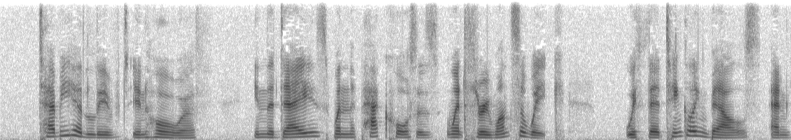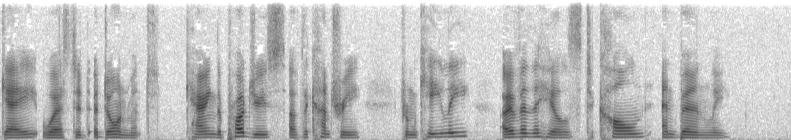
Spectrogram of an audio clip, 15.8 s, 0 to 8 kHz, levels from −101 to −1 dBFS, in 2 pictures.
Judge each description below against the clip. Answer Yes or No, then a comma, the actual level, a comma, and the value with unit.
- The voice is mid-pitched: Yes, medium, 170 Hz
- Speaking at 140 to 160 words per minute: Yes, average, 150 wpm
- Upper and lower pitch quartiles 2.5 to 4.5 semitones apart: Yes, average, 3.2 semitones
